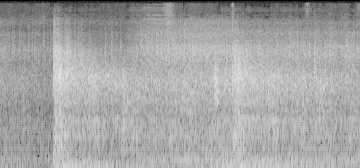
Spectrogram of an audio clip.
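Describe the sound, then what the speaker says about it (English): A Super Chaffee tank in World of Tanks fires a single loud shot, a sudden boom followed by a long rumbling decay amid the noise of battle. "the Super Chaffee stopped to take a shot at the enemy there"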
